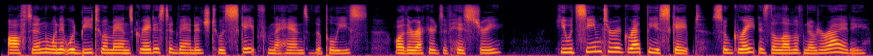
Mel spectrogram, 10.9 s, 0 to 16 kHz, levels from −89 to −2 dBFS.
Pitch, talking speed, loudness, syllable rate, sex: 215 Hz, 205 wpm, -19 LUFS, 5.8 syllables/s, female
